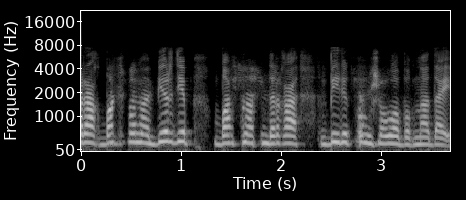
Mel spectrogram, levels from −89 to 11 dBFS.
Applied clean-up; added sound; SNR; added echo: neural mask model Resemble Enhance denoiser.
